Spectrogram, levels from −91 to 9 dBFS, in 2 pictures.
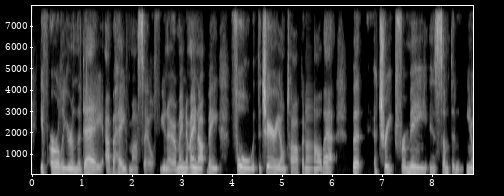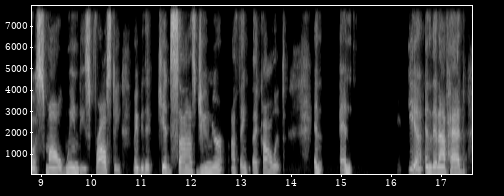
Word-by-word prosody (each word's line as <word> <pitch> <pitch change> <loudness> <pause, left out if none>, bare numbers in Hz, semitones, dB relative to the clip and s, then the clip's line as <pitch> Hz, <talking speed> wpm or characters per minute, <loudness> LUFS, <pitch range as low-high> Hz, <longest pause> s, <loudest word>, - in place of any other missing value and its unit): if 200 -1 -3
earlier 180 -4 +2
in 165 -1 +1
the 155 - -4
day 155 -4 +2
I 150 - 0
behave 170 0 -4
myself, 125 -1 -4
you 165 - -3
know, 145 -2 -2
I - - -2
mean, 190 +2 +1
it 180 - -1
may 205 -2 +5
not 170 -2 +2
be 175 -3 -2 0.2
full 185 -8 +2
with 170 0 -6
the 175 - -11
cherry 190 -3 +6
on 165 0 -2
top 160 -2 -4
and 180 0 -5
all 170 -1 -3
that, 215 0 0 0.4
but 210 -1 +1 0.3
a - - -8
treat 220 +2 +4
for 185 - -1
me 185 -2 0
is 170 -1 0
something 195 - -3
you 200 -3 -2
know, 180 - +1
a 165 - -5
small 185 0 +4
Wendy's 190 -3 0
Frosty, 200 -8 +2 0.3
maybe 180 -2 -3
the 165 -1 -5
kid 200 -1 0
size, 210 0 +4
junior, 195 +4 -2
I 190 - -6
think 200 +1 -8
they 210 - -5
call 210 +2 -4
it, - - -12 0.6
and 205 +1 0 0.4
and 225 -4 0 1.1
Yeah, 235 - 0
and 205 0 +1
then 205 -1 +2
I've 210 0 +5
had 200 -2 +2
190 Hz, 185 wpm, -24 LUFS, 170-205 Hz, 1.1 s, cherry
